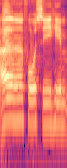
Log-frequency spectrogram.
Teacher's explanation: Kemudian anfusihim ada nun mati bertemu fa, hukum tajwidnya ikhfa, caranya adalah kita samarkan nun ke fa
